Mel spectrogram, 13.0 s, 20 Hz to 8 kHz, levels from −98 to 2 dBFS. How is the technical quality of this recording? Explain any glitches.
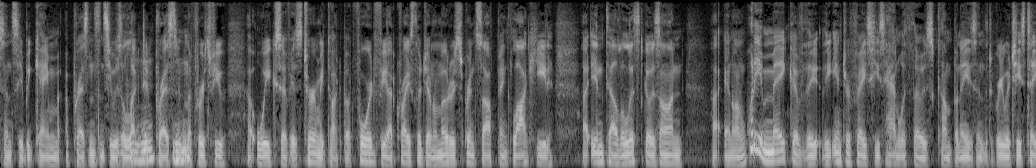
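The recording has one problem that runs through the whole clip: gain pumping. The room's background noise sits about 43 dB below the speech, and the call's microphone processing leaves nothing above 8 kHz.

Gain pumping is present from start to finish. The level breathes, with a swing of around 5 dB. The likely cause is microphone gain set far too high, with a fast limiter or compressor pulling it down on each loud syllable. Peaks and quiet passages end up squeezed together, so the sound is flat and squashed. On a waveform, the peaks look evenly limited in height and the noise floor bulges up between phrases. On a spectrogram, the background band brightens in the gaps and dims under each utterance.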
